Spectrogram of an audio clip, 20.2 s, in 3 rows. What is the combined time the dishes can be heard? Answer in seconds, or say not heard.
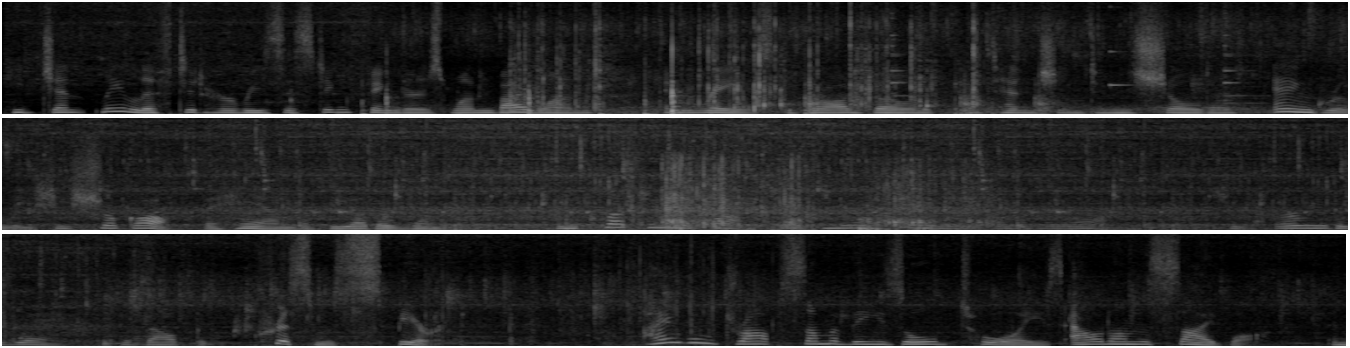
5 s.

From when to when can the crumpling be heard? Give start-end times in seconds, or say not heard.
2.5-4.9, 9.8-11.8, 15.6-17.2.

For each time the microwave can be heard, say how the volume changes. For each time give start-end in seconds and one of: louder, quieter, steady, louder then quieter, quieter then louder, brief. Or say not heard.
not heard.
